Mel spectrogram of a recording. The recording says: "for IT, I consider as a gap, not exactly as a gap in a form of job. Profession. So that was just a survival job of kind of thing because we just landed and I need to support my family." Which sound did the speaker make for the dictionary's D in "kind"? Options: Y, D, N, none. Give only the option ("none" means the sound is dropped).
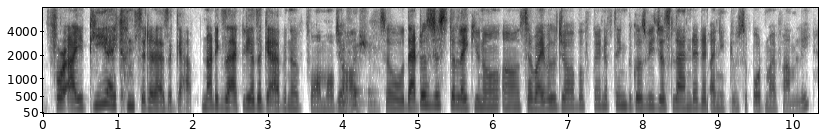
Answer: D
